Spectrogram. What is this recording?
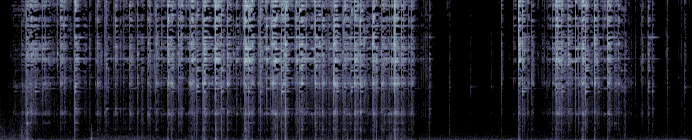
keys stir
chain, key, keychain, movement, stir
